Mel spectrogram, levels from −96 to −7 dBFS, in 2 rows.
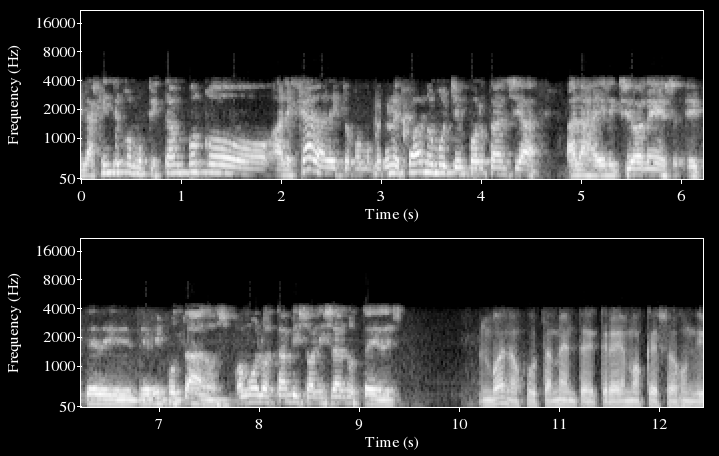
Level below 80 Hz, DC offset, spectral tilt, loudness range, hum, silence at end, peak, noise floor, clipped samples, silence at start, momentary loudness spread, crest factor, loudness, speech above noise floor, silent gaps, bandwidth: -46 dBFS; under 0.1%; -11 dB/octave; 4 LU; none; 0 s; -4 dBFS; -58 dBFS; under 0.1%; 0 s; 7 LU; 12 dB; -16 LUFS; 43 dB; none; 4.5 kHz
